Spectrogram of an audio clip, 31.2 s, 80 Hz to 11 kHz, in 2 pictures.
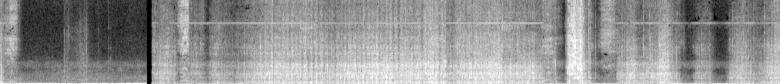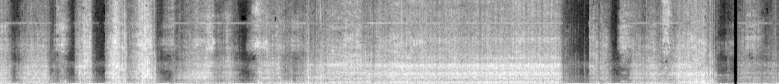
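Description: Axial Capra 1.9 RC crawler's brushed-motor drivetrain running in bursts as it tries to climb a steep sandstone rock step on its stock Nitto tyres, with the tyres and chassis scraping on the rock. The throttle cuts off and comes back many times, leaving short gaps.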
